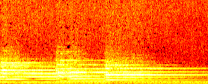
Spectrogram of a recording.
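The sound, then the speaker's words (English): The large bells of Little John, the Nottingham City Clock, chime, their deep tones ringing out and overlapping as each new strike sounds over a sustained resonant hum, with no voices present, signalling that BBC Radio Nottingham is on the air. “And the chimes of Little John, Nottingham City Clock, signal the fact that Radio Nottingham is officially on the air.”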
